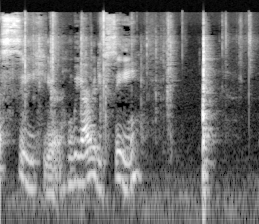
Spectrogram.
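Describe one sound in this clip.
Playing cards rustle and tap as a hand picks them up.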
